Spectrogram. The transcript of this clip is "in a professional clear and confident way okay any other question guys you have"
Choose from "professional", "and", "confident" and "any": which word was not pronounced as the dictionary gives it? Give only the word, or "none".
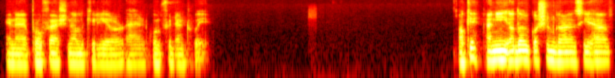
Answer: none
